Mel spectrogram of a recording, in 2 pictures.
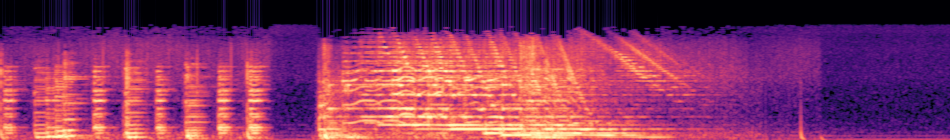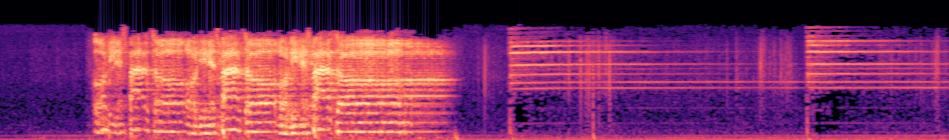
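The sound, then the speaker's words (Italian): Two loud, resonant gong strokes several seconds apart, each ringing with a rich shimmer and a long fade, marking the start of the second part of the broadcast Ordine Sparso. Quick percussive taps come before them, and a thin high tone lingers afterward. “Due colpi di gong segneranno l'inizio del secondo tempo.”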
